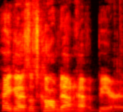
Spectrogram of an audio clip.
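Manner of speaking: very loud, threatening yell. Showing how the speaker's natural voice sounds telling guys to calm down: loud, like yelling. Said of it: "My natural speaking voice just sounds loud, like I'm yelling".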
